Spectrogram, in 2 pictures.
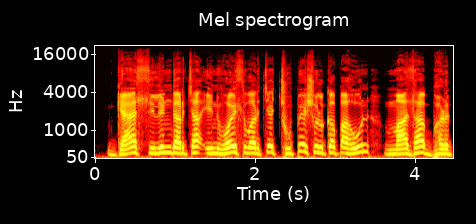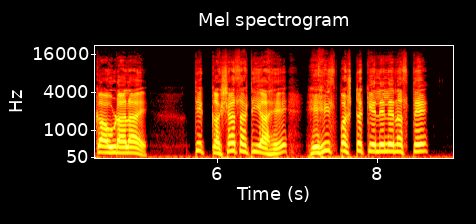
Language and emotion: Marathi, angry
